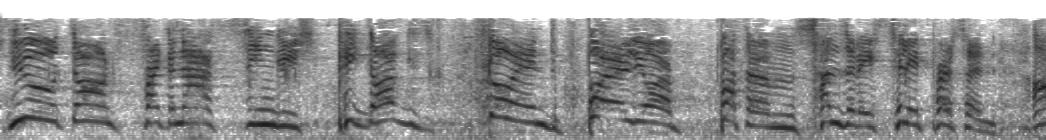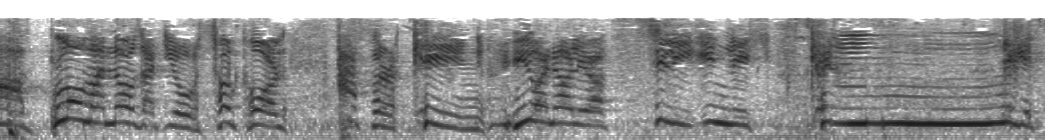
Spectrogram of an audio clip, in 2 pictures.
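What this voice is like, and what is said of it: Outrageous put-on French accent. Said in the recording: “I'm French. Why do you think I have this outrageous accent”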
